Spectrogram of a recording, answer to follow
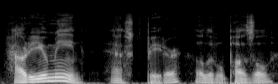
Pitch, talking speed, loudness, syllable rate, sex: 100 Hz, 195 wpm, -17 LUFS, 6.3 syllables/s, male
